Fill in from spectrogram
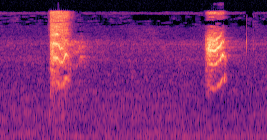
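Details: Double-collared seedeater recording mixing pure 'tui tui' style song with female calls meant to stimulate males. Two short, sharp, high calls about one and a half seconds apart, each ending in a lower down-slurred tail, over a quiet background.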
